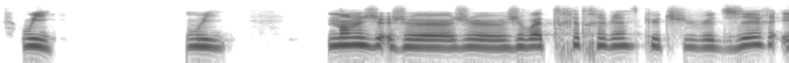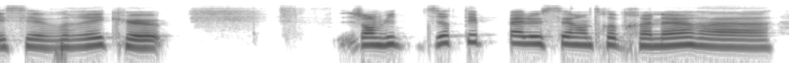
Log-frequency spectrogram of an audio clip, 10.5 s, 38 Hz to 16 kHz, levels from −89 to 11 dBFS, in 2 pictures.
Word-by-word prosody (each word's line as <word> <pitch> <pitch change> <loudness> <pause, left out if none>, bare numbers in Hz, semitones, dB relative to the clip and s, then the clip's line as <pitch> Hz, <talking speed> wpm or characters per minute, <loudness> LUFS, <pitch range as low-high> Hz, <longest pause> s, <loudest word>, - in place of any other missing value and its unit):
Oui, 195 -4 +2 0.8
oui. 190 -3 -4 0.7
Non, 215 +1 +5
mais 220 - +5
j 200 -1 0
je 175 -1 +2
je 175 -1 -1
je 185 +2 -3
vois 190 0 +3
très, 220 +3 -6
très 210 0 -5
bien 205 +1 -2
ce 200 - -18
que 200 - -7
tu 185 -1 -7
veux 180 0 -5
dire 205 +8 -1
et 175 - -1
c'est 180 +1 -3
vrai 180 +5 -1
que 175 -5 +3 1.2
j'ai 220 - +1
envie 220 +1 +2
de 205 - -23
dire, 255 +5 -1
tu 285 - -3
es - - 0 0.2
pas 255 -1 +5
le 245 0 +3
seul 235 0 0
entrepreneur 215 0 +2
à 180 -3 +1
195 Hz, 180 wpm, -28 LUFS, 180-220 Hz, 1.2 s, Non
